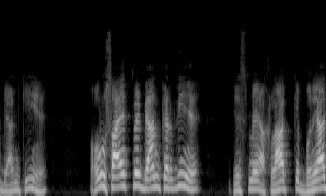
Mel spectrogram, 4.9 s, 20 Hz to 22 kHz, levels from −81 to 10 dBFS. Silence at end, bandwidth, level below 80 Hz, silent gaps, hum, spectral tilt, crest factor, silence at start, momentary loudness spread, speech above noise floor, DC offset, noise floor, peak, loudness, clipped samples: 0 s; 11 kHz; -64 dBFS; none; none; -8.5 dB/octave; 16 dB; 0 s; 13 LU; 50 dB; under 0.1%; -69 dBFS; -4 dBFS; -20 LUFS; under 0.1%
